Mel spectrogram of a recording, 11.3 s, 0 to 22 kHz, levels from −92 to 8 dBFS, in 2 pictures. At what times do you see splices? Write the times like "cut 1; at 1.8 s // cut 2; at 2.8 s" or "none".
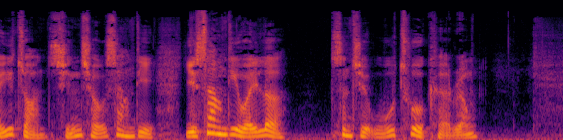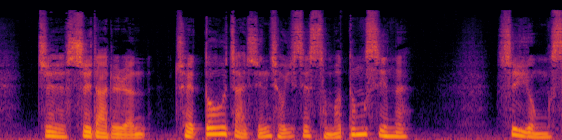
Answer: cut 1; at 3.3 s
